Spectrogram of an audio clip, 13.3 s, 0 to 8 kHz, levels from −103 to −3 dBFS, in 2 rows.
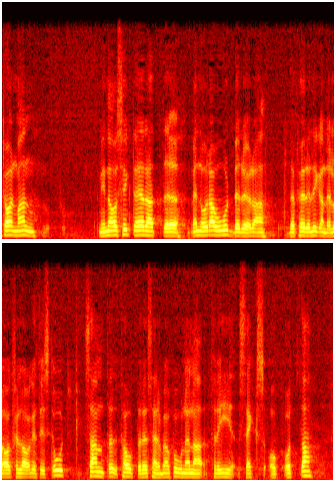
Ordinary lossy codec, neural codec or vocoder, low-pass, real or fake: none; codec, 16 kHz, 0.8 kbps, ZipCodec; 7.2 kHz; fake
